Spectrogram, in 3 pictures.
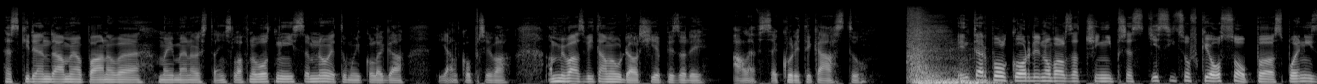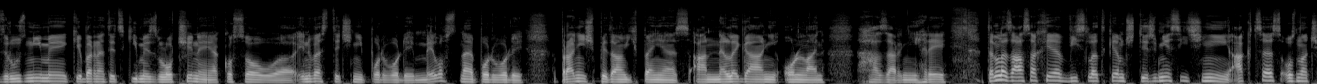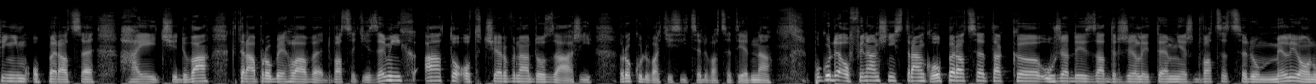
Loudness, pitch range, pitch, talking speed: -26 LUFS, 110-145 Hz, 125 Hz, 135 wpm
